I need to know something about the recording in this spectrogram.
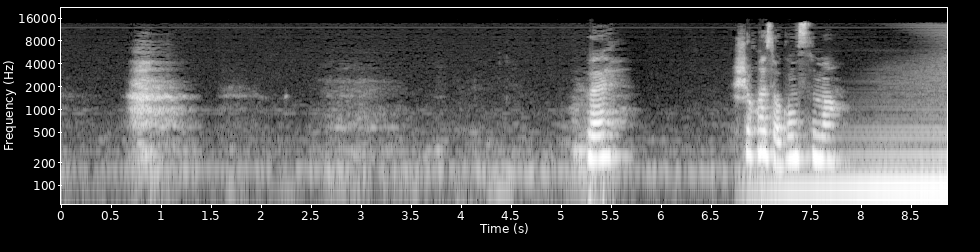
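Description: A young woman speaks briefly into a phone, in short calm phrases.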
